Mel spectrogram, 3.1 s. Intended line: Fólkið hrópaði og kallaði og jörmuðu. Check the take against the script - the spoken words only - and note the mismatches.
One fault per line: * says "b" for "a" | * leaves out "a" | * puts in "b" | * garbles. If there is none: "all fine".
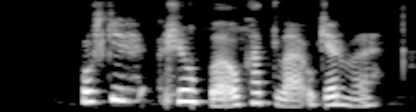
all fine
